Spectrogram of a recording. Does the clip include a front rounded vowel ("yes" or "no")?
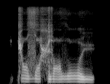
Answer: yes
